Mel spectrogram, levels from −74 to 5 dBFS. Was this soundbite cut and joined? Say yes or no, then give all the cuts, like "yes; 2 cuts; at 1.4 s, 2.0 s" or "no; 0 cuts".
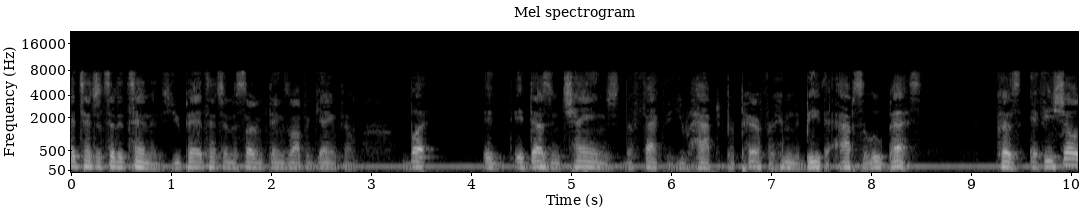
no; 0 cuts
